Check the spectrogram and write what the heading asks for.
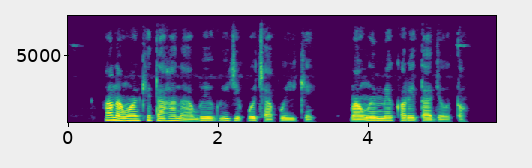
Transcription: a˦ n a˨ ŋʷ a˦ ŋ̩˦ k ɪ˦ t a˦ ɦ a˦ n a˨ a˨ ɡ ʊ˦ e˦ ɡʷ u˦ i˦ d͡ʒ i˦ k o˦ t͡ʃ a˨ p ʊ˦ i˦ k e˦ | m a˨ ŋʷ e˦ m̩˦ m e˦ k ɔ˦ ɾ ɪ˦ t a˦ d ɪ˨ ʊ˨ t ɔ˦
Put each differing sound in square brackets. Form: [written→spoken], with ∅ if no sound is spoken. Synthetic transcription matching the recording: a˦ n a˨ ŋʷ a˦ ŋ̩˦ k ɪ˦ t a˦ ɦ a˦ n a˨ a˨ [ɡ→ɡ͡b] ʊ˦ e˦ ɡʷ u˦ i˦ d͡ʒ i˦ [k→k͡p] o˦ t͡ʃ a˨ p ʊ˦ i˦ k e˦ | m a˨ ŋʷ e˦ m̩˦ m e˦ k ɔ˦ ɾ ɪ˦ t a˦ d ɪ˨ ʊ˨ t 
